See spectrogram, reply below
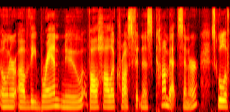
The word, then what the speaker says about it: Valhalla: And I love how you say the name right, Valhalla. That's really good. A lot of people have a hard time saying that.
